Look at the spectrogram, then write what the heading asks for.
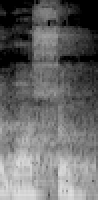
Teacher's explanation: ਹੈ ਵਸ ਤੇ ਵਿਸਰਾਮ ਲਾਉਣਾ ਜਿਹੜਾ ਵਸ ਸ਼ਬਦ ਹੈ ਸੰਗਤ ਜੀ ਇਹ ਕਸ ਕੇ ਬੋਲਣਾ ਅਧਕ ਲਾ ਕੇ ਉਚਾਰਨ ਕਰਨਾ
